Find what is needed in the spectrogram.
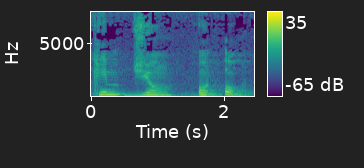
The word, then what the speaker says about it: Kim Jong-un: You know, the leader of North Korea, and I think his name is correctly pronounced Kim Jong-un. I think that's right, or it's very close to it.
